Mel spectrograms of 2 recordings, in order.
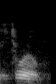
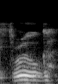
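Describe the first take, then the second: First: The word ends without any G sound. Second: The word ends with a hard G sound. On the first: The speaker calls it right. "We say through" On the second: The speaker calls it wrong. "We don't say thrug"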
